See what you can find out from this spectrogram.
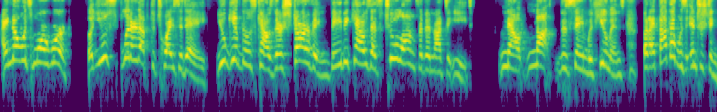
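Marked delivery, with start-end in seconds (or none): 0.0-7.1 put-on Polish accent in English. Speaker retells what a man told him, in his Polish accent. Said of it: "in his Polish accent".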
